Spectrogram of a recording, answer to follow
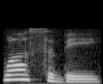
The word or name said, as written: wasabi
